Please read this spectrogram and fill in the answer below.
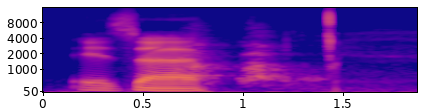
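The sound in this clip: A dog gives a couple of short, tonal barks, fairly quiet, followed by softer scuffling noise and a brief sharp tap.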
